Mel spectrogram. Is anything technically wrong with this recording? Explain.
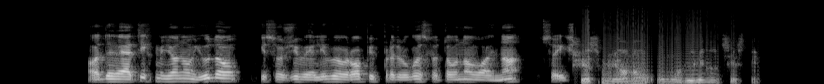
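Yes. From 5.73 s to the end at 8.25 s, the speech shows interleaved audio read as planar. Each block of alternating left and right samples is split wrongly: its first half is taken as left, its second half as right. The blocks are very short, about 5.33 ms, which fits a 256-sample block, so there is no clear octave drop. Instead the speech turns dull and robotic, with a buzz at the block rate of 188 Hz.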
